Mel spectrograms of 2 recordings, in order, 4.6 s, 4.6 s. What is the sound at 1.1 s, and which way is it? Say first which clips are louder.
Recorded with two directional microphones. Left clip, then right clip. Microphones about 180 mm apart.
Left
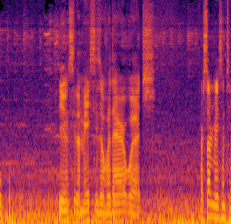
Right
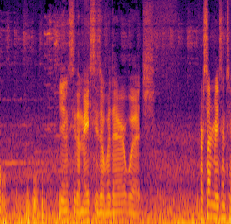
Speech: left 3 dB; 20° left (ahead or behind).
